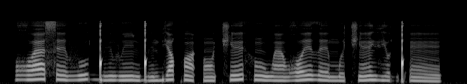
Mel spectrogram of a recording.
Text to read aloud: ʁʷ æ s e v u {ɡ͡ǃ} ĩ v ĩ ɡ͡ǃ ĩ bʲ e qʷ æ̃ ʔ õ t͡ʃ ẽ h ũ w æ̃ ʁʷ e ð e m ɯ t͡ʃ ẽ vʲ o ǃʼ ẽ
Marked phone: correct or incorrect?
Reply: correct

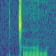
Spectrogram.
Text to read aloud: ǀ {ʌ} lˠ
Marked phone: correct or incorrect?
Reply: correct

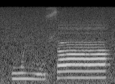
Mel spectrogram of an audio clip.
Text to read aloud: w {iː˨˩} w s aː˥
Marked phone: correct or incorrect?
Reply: correct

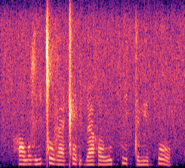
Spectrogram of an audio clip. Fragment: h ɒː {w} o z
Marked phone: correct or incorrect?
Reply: correct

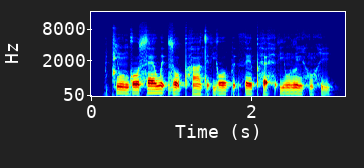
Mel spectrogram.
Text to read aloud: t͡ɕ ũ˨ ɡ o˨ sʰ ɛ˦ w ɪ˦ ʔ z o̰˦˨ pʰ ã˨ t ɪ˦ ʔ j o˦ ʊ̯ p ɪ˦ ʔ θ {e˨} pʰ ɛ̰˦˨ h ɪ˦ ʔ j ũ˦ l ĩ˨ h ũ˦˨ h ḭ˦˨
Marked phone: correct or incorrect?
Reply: correct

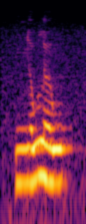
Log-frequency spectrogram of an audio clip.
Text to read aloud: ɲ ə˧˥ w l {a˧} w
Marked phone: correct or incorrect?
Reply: incorrect: ə˧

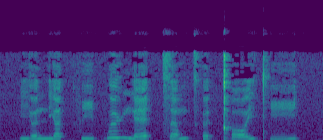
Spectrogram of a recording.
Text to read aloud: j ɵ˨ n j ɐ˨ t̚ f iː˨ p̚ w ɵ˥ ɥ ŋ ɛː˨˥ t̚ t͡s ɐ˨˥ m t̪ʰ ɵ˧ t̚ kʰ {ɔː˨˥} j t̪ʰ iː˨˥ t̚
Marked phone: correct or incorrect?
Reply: correct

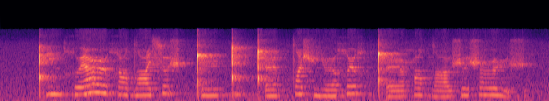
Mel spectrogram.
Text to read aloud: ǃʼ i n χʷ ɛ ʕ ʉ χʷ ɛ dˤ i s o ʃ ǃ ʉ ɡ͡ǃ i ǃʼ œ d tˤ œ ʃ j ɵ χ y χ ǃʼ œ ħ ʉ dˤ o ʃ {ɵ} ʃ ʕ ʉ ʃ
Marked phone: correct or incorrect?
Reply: correct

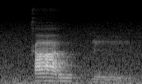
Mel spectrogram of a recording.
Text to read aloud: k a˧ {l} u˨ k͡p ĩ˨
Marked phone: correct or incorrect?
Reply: incorrect: ɾ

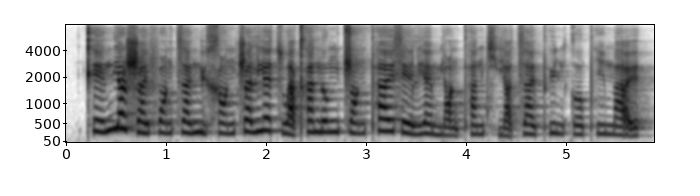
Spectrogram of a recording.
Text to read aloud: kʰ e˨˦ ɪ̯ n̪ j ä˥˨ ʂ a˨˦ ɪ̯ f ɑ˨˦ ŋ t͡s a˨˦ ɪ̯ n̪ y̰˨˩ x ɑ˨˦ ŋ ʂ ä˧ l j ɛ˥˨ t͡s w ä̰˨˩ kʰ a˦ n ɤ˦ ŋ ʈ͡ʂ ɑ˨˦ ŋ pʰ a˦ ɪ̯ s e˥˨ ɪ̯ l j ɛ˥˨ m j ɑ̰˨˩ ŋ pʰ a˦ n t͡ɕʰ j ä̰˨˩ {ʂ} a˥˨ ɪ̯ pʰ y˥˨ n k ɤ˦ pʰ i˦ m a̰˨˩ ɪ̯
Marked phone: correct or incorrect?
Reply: incorrect: t͡s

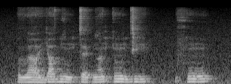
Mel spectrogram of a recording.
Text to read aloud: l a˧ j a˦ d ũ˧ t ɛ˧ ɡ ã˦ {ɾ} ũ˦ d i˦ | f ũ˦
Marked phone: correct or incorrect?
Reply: incorrect: t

